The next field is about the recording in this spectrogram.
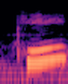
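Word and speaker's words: خ: Next word है हमारा खे। हम इसे कुछ इस तरह लिखेंगे, ये हो गया खे। खे को हिंदी में खा कहेंगे और इंग्लिश में के और एच, वही खा, इसका प्रोनाउंसिएशन निकलेगा खा।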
